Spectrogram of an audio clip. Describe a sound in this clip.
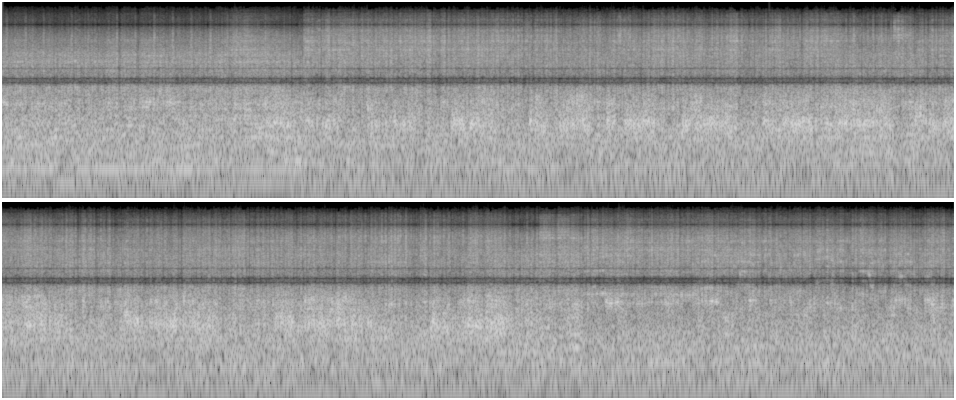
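A heavy metal band plays loudly in a large echoing hall.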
